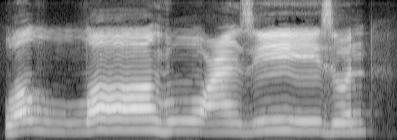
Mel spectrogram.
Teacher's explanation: Zi panjang 2 ketukan karena ada ya mati diawali dengan kasroh. Ini namanya mad asli, mad atau mad tabi'i.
